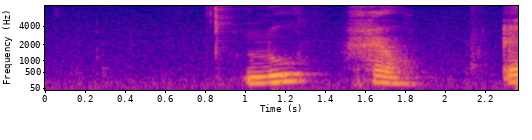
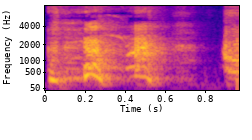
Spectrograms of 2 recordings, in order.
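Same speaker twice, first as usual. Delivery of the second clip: laugh; 10 semitones higher than usual. Real, not acted. Laughs at own example.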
